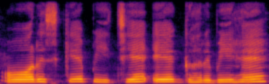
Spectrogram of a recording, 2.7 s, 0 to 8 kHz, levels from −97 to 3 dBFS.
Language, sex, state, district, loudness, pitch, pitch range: Hindi, female, Uttar Pradesh, Saharanpur, -17 LUFS, 230 Hz, 225-240 Hz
